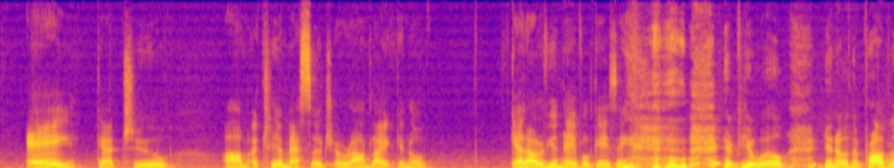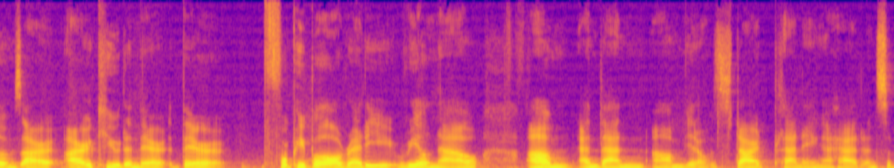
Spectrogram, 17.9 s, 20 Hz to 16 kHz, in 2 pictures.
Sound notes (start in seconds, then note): 6.3 chuckles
